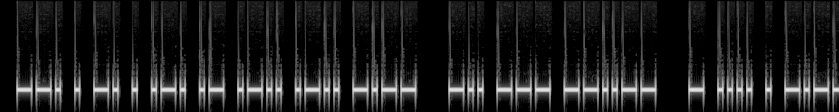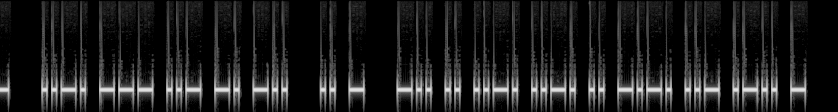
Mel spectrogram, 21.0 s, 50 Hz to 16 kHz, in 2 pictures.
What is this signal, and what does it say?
Morse code, heard as a keyed tone, about 20 wpm, 700 Hz. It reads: GENERALLY DO, THEY FOUND IT DIFFICULT
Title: Sentences from Top 1000 Words - Review Part 4 - 20wpm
